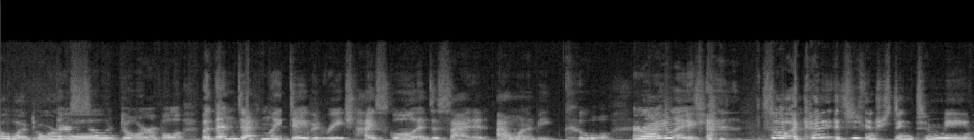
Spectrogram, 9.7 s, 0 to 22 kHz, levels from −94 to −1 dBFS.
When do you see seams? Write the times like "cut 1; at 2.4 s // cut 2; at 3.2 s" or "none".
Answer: cut 1; at 2.8 s // cut 2; at 6.3 s // cut 3; at 8.6 s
